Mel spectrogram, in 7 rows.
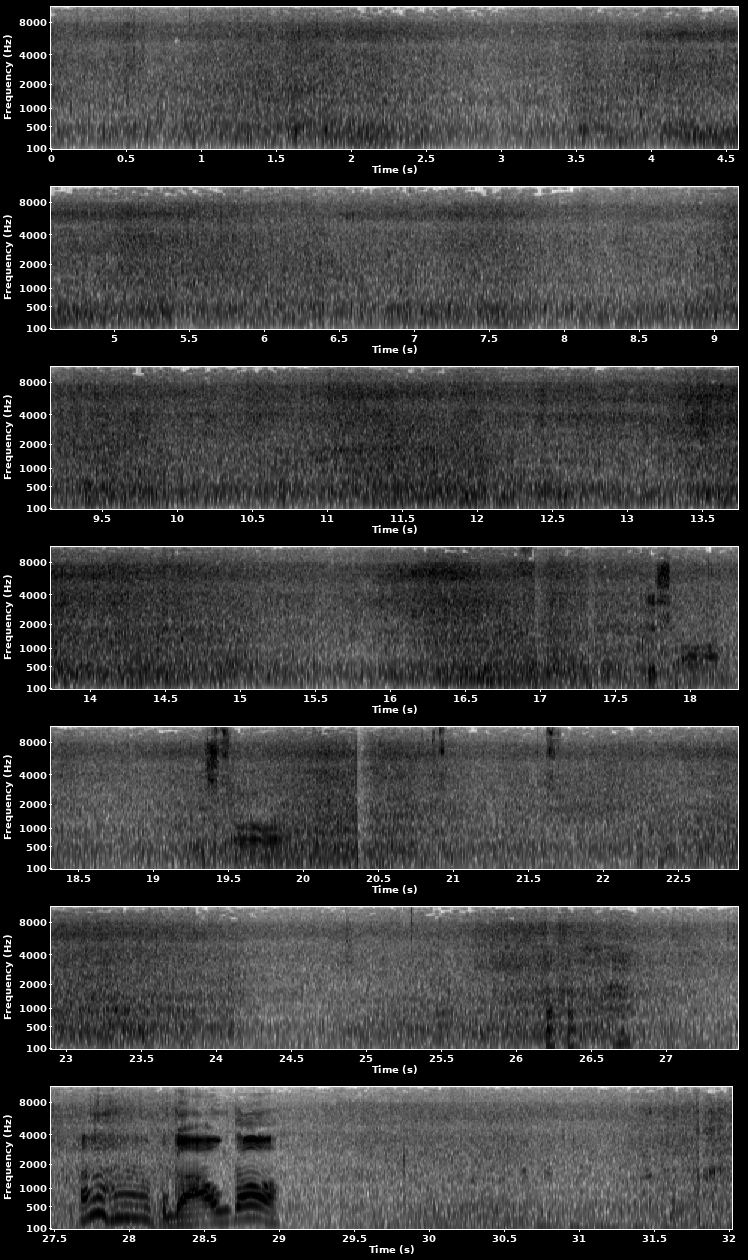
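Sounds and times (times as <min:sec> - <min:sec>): surf breaking on rocks: 0:09.0 - 0:32.0
wind buffeting microphone: 0:09.0 - 0:32.0.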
